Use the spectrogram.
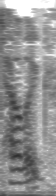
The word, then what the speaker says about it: TELIG: The most active one is Technology Enhanced Language Learning Interest Group, which is pronounced TELIG.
